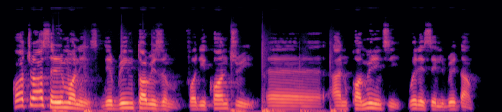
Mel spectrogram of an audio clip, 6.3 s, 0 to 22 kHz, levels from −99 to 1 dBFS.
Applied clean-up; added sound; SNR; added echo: neural mask model DeepFilterNet 3.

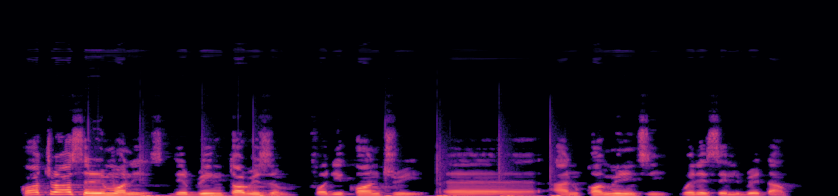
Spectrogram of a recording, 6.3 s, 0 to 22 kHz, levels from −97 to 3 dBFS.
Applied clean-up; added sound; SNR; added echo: classical method Wiener filter.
